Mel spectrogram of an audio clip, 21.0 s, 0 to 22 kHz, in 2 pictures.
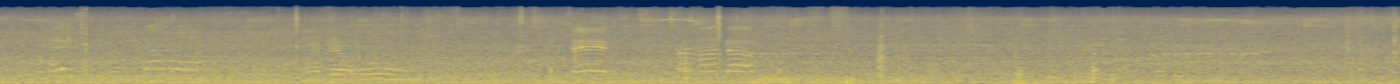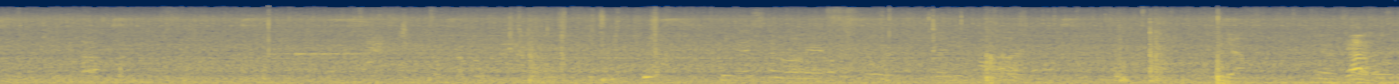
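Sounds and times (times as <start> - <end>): outdoor background noise: 0.0 - 20.9.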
